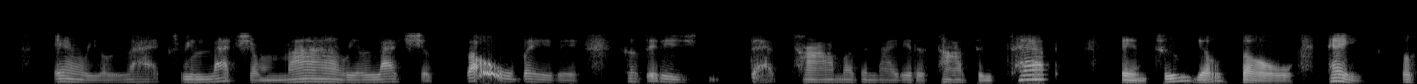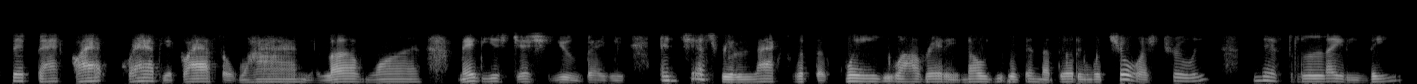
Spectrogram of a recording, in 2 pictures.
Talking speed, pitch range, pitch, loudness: 135 wpm, 105-135 Hz, 120 Hz, -32 LUFS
